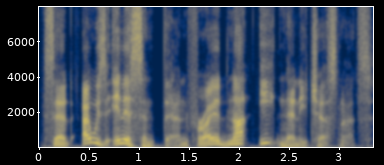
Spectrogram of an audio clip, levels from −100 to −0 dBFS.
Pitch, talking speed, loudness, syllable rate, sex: 150 Hz, 235 wpm, -21 LUFS, 6.1 syllables/s, male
